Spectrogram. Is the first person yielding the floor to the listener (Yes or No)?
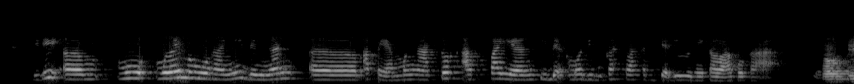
Yes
